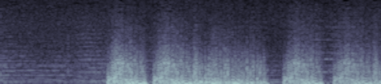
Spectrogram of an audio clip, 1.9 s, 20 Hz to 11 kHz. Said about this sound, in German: Die schweren Küstengeschütze eröffnen auf 500 Meter Entfernung das Feuer.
